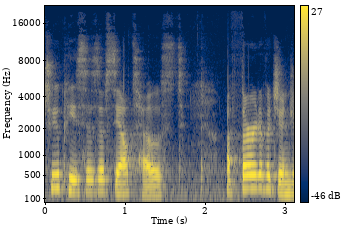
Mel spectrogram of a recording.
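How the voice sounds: Reading done in a natural reading voice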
